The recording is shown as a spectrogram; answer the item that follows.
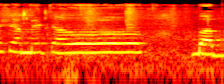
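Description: A small girl's voice drawing out one long, steady, high sing-song note for about a second, after a brief short note at the start.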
